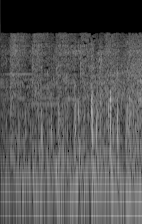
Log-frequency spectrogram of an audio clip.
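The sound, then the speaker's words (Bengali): Running footsteps along a road sound as many quick, irregular thuds and scuffs at moderate loudness, alone with no voices, growing slightly stronger toward the end. “পিছনে শোনা গেল ছুটন্ত পদশব্দ।”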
